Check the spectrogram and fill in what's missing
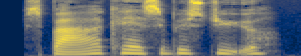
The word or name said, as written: sparekassebestyrer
